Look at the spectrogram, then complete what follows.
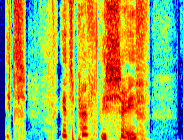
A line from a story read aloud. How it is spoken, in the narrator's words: the custodian stammered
